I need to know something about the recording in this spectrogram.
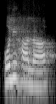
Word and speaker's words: Rolihlahla: Nelson Olihala Mandela. The R is pronounced very softly here. So it's Olihala Mandela, right?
